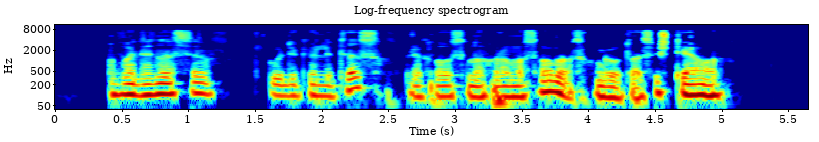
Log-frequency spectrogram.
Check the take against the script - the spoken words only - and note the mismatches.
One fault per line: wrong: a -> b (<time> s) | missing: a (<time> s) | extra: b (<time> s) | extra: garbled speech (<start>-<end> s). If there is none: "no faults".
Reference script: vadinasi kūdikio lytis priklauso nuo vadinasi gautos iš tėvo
wrong: vadinasi -> chromosomos (3.4 s)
